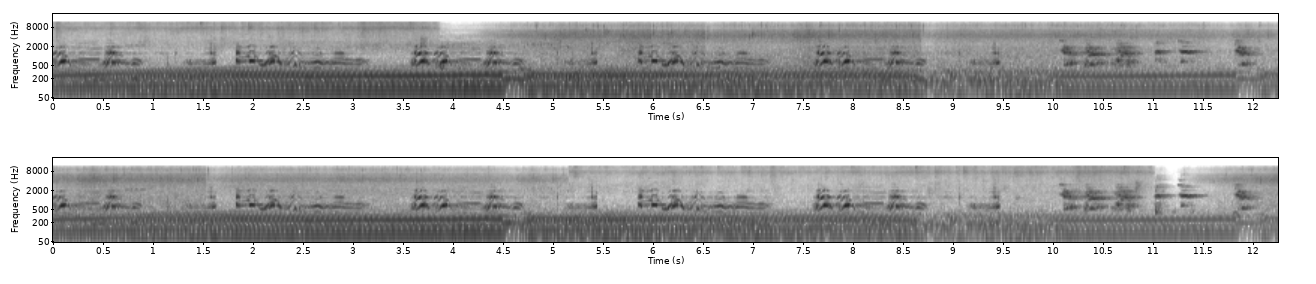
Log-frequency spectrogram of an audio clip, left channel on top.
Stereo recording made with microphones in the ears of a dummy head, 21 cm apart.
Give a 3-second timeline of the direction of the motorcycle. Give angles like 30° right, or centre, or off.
30° right, 30° left, 60° left, 80° left.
